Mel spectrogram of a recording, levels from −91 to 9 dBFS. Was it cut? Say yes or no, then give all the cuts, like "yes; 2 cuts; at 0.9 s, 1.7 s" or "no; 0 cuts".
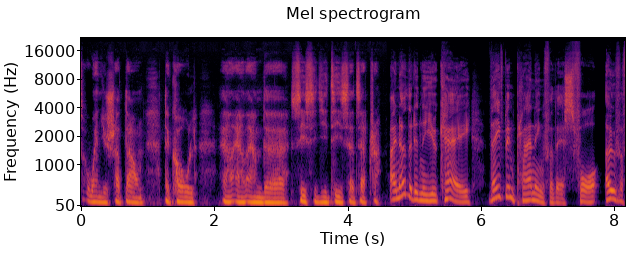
yes; 3 cuts; at 3.2 s, 4.5 s, 6.0 s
